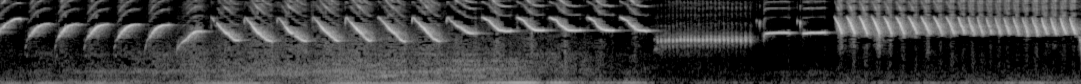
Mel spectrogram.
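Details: Song of a canary for training: a long run of rapid falling whistled notes, a short low buzzy roll, a thin whistle, then a fast, high, rattling trill.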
